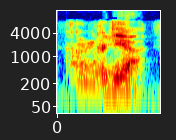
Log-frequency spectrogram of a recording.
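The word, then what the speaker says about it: καρδία: Everybody say cardia. And Ben, spell it for us.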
